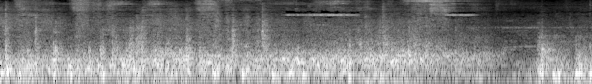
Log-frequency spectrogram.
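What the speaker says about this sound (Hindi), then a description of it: "देखिए कैसे पटरी बदल रहा है।" A Jaynagar–Samastipur passenger train changes tracks, its wheels clattering and rumbling loudly over the points with rapid irregular clicks and faint wheel squeals, near and continuous, with no talk.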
